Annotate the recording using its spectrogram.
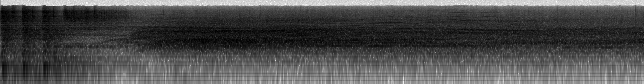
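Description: Music with a steady drum beat fades out in the first second or so, then a large arena crowd applauds and cheers steadily.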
